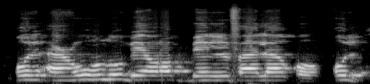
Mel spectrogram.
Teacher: قاف موٹے حروف میں سے ہے، تو اس کو موٹا کریں گے تب یہ اپنے مخرج سے بھی ادا ہوگا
